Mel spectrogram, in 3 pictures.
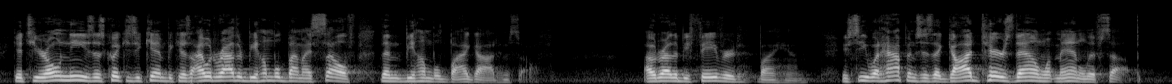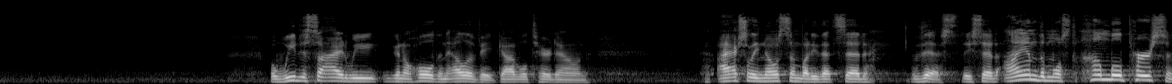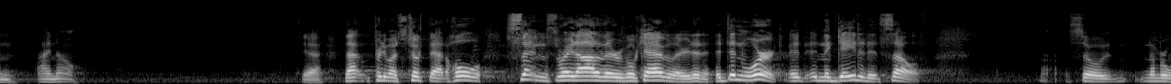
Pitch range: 120-165 Hz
